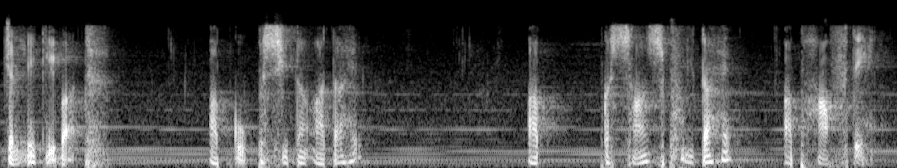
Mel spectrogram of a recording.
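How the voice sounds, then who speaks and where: Male preacher, unhurried and teaching, pitch rising and falling widely. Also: expressive, vocal fry, highs cut off, faint music behind. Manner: slow, instructive, addresses listeners as seekers. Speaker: spiritual preacher. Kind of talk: sermon.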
